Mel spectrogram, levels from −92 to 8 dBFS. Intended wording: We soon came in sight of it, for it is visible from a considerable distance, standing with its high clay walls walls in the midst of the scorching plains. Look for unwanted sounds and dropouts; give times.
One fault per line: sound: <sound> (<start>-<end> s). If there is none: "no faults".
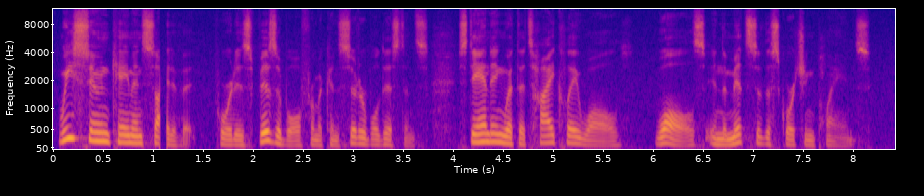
sound: dropout (1.1-1.2 s)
